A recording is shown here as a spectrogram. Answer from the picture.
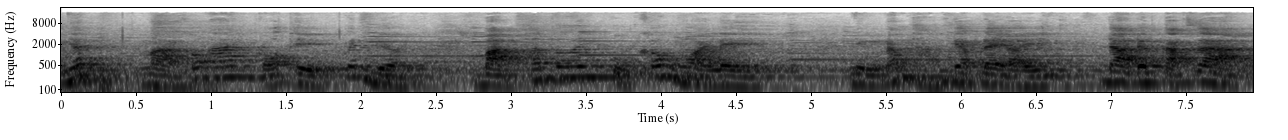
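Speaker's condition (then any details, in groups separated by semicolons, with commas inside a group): No condition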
